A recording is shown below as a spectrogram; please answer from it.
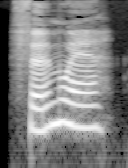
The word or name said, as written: firmware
